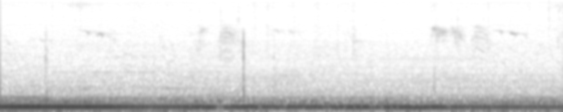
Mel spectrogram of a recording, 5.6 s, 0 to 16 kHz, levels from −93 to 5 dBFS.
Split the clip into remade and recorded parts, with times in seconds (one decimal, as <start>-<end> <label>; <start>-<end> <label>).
0.0-1.9 recorded; 1.9-4.7 remade; 4.7-5.6 recorded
